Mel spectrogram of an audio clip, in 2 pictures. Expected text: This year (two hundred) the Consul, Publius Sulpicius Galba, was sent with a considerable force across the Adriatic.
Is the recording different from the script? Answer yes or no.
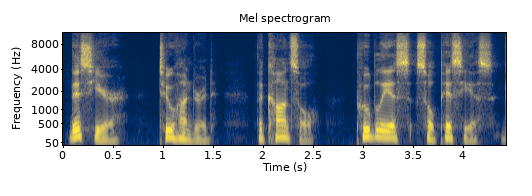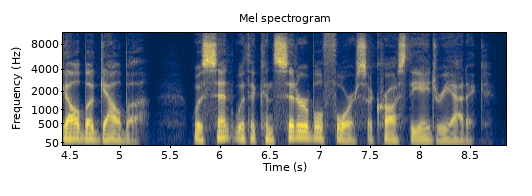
yes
